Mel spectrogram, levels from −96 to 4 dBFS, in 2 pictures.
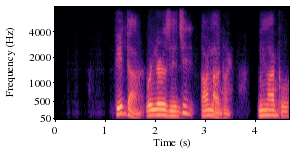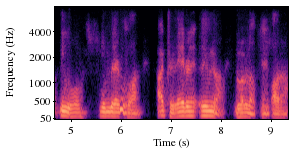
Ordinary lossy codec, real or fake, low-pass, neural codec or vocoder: Opus, 16 kbps; fake; 7.2 kHz; codec, 16 kHz, 0.5 kbps, FreqCodec, larger model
